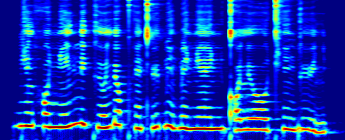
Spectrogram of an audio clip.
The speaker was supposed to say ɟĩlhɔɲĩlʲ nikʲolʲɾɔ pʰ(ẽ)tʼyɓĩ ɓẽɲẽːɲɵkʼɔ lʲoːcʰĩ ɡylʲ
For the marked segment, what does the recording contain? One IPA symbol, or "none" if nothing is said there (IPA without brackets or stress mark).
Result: ẽ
